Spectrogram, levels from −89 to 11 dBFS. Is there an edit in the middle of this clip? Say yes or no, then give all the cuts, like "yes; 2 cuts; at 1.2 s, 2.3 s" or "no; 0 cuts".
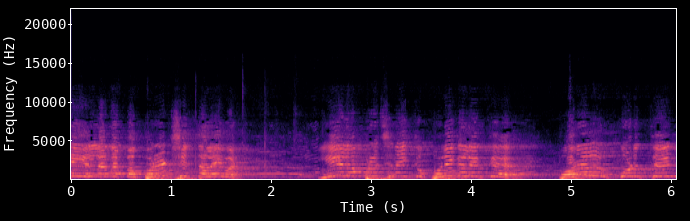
no; 0 cuts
